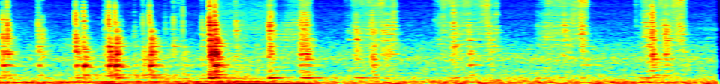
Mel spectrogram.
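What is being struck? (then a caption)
Painted cast-iron garden chair. Fingertips and nails tap and scratch along the frame and pierced decorative panels of an ornate, white-painted, solid cast-iron garden chair with an openwork back and seat, standing outdoors among ferns. Quick, irregular, bright metallic taps with a short ring alternate with rougher bursts of scratching over a low background rumble.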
